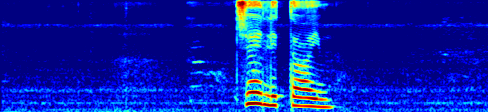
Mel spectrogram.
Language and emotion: Russian, sad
